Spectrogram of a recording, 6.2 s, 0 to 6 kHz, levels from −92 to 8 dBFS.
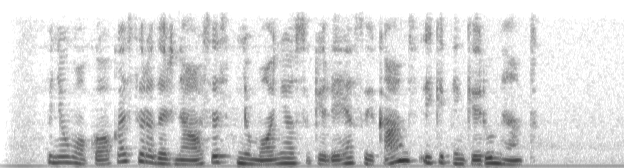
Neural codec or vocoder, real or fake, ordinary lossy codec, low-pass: none; real; AAC, 48 kbps; 5.4 kHz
